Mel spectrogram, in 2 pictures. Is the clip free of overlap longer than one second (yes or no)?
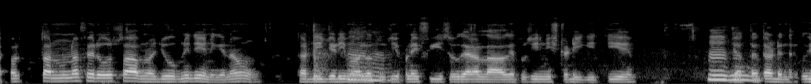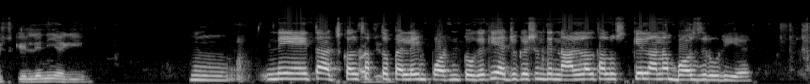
yes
